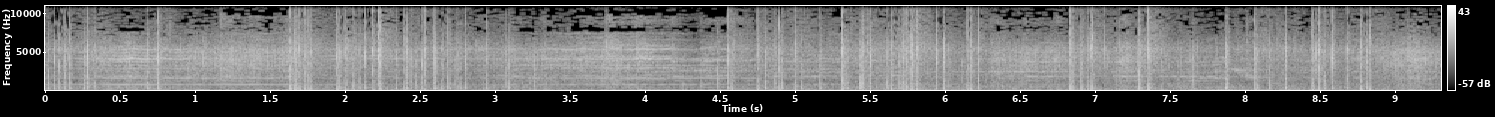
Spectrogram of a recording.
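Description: Aerial firework shells bursting in quick, irregular succession, many sharp bangs and pops, over loud music.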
